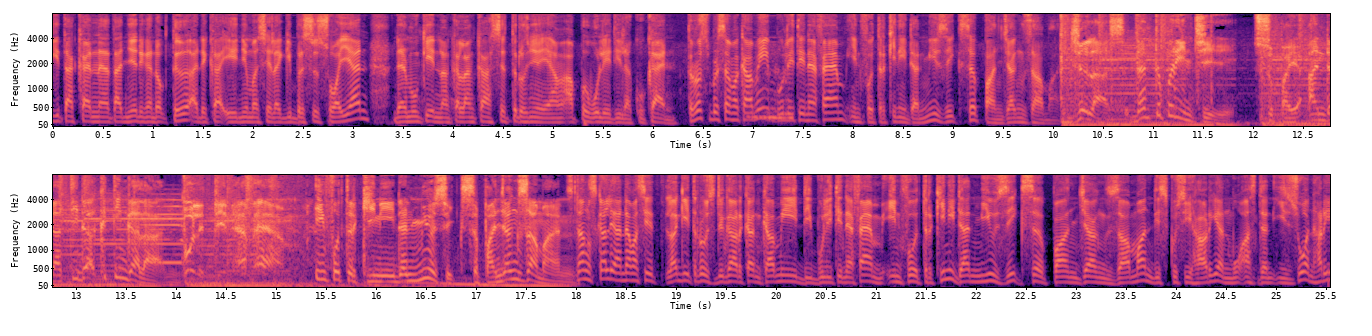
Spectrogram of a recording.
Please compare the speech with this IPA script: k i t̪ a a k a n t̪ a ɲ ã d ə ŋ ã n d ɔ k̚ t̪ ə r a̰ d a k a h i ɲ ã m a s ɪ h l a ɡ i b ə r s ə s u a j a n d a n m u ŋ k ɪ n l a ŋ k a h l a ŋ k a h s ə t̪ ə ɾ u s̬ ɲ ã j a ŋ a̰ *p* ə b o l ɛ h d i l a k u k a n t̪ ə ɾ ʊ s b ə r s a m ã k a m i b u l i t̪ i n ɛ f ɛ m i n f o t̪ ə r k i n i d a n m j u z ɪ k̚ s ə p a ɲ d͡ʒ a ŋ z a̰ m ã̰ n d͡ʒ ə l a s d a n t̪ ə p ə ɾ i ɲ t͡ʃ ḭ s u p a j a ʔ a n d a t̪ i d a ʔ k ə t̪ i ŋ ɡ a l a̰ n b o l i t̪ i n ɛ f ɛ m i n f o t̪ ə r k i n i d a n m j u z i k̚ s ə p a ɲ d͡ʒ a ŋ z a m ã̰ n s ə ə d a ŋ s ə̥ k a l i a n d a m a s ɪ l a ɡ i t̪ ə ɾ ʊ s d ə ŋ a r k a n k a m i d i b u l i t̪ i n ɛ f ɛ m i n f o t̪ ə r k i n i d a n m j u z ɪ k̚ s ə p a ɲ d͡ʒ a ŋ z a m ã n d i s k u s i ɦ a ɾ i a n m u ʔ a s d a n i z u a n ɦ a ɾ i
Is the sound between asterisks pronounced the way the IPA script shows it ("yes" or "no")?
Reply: yes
